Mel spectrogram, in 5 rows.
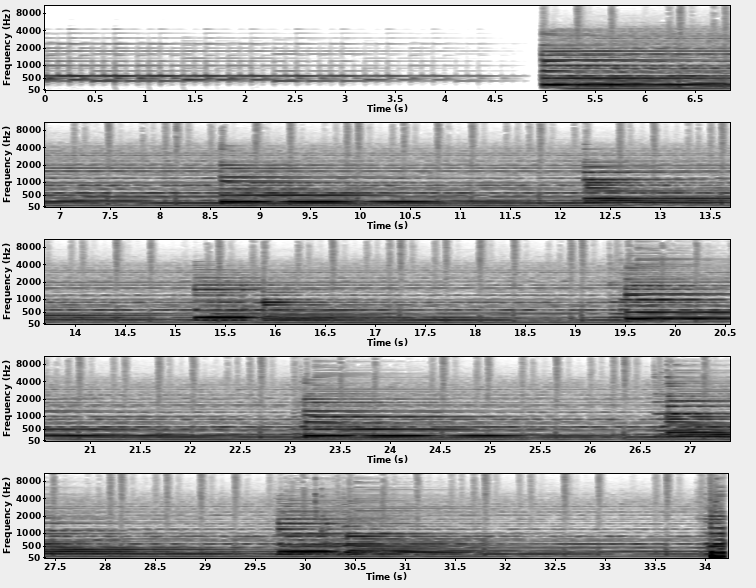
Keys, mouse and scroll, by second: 0.2 middle click, 1.9 alt+shift+right click, 2.5 alt+shift+right click, 4.9 alt+shift+right click, 5.2 middle click, 7.2 alt+shift+right click, 8.1 alt+shift+right click, 8.8 middle click, 9.4 scroll down 2, 10.1 middle click, 13.1 alt+shift+right click, 15.9 alt+shift+right click, 16.3 shift+middle click, 18.2 alt+shift+right click, 19.3 alt+shift+right click, 21.5 alt+shift+right click, 22.0 middle click, 24.1 alt+shift+right click, 25.0 alt+shift+right click, 28.0 alt+shift+right click, 32.2 alt+shift+right click, 32.4 middle click.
